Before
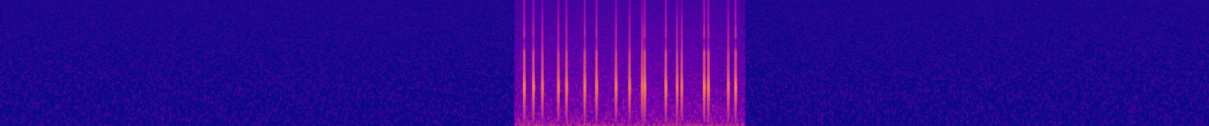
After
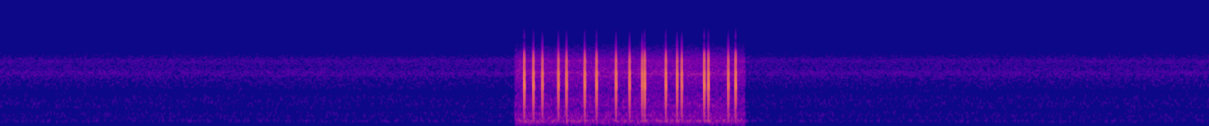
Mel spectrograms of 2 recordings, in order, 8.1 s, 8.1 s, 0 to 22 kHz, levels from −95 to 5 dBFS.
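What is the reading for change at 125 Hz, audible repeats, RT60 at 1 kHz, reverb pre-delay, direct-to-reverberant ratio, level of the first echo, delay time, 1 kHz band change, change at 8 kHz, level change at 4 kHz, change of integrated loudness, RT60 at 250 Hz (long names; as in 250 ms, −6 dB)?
can't be measured, no echo audible, no reverb audible, no reverb audible, no reverb audible, no echo audible, no echo audible, −2.5 dB, below −25 dB, +3.0 dB, +1.5 dB, no reverb audible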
